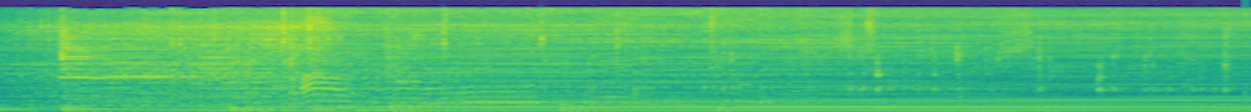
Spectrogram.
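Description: Capsule coffee machine's pump buzzing steadily as it pours coffee into a mug.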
